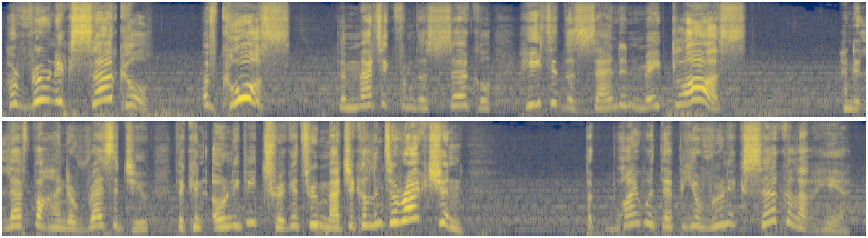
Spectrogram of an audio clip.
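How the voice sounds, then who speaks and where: A man playing a shy, nerdy, excitable young wizard in an audio roleplay, with a stammering, flustered, self-doubting manner. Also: extremely high pitch, moderate pace, soft background music. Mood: excited discovery. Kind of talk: scripted audio roleplay acting.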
